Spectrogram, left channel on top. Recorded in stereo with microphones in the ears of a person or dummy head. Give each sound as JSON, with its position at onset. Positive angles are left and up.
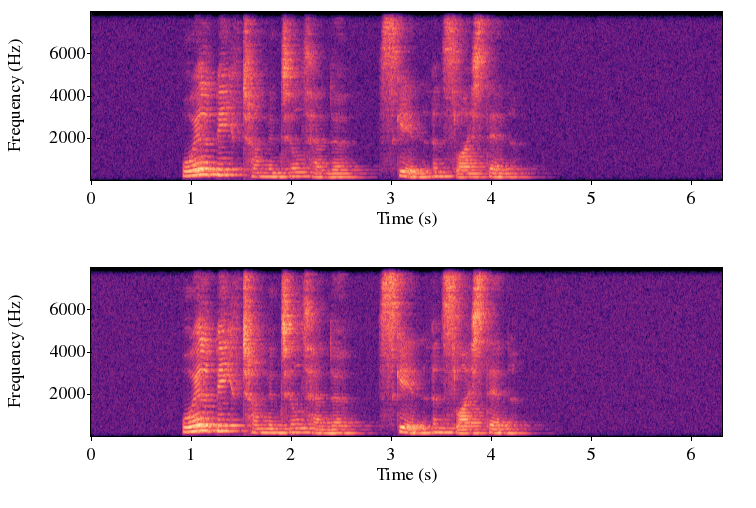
{"t": 0.9, "sound": "a woman speaking", "side_deg": -10, "distance_m": 1.7}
